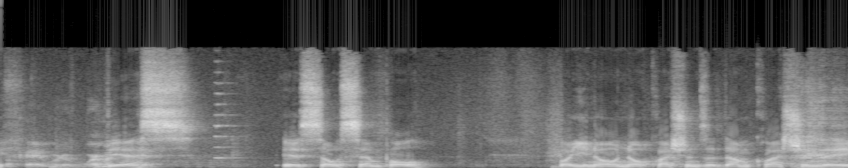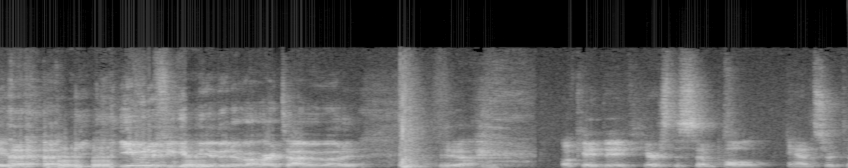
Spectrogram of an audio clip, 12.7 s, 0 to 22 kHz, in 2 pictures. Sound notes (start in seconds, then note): 6.4 guffaws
